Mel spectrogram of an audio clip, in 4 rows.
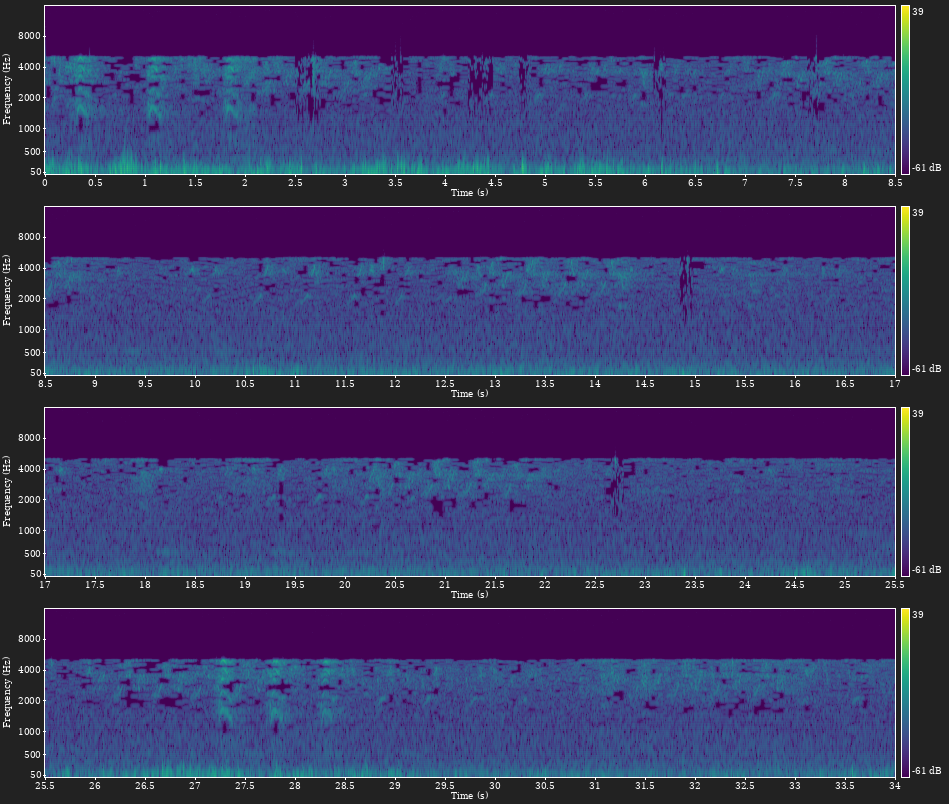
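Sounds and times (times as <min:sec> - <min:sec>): faint bird chirps: 0:00.0 - 0:34.0
low outdoor rumble: 0:00.0 - 0:34.0
down-slurred bird calls: 0:26.4 - 0:33.8.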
